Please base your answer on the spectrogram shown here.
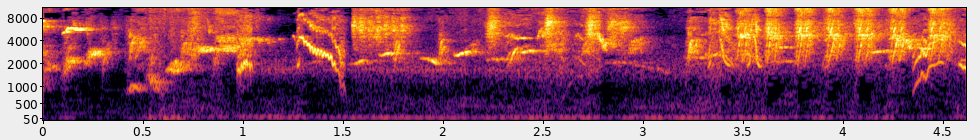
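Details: Juvenile black-and-yellow oriole learning to sing, giving a jumble of fluting slides, sharp downward sweeps and scratchy chirps in quick irregular bursts, with a low background hum.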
